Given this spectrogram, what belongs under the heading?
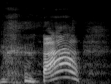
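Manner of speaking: high, loud burst of real laughter. Real, not acted. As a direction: laugh it out at yourself. Laughs about deciding to cry.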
